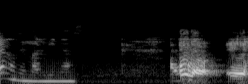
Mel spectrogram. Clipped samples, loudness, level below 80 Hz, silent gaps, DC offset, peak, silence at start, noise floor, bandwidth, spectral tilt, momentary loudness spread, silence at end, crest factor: under 0.1%; -22 LUFS; -62 dBFS; none; under 0.1%; -6 dBFS; 0 s; -58 dBFS; 5.4 kHz; -8 dB/octave; 18 LU; 0 s; 18 dB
